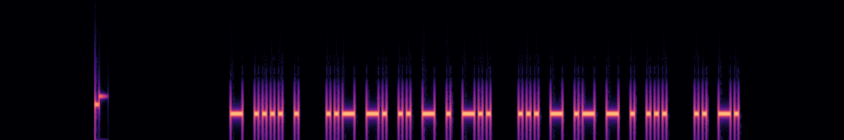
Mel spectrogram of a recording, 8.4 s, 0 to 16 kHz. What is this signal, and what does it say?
Morse code, heard as a keyed tone, about 30 wpm, 700 Hz. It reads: THE UNITED STATES IN
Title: Sets of 4 Words 30wpm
